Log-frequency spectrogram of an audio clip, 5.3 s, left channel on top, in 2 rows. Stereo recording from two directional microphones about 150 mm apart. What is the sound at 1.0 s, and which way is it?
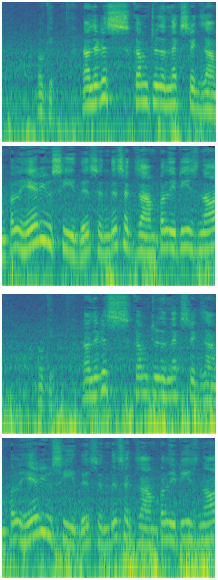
Speech, 50° left (ahead or behind).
